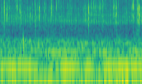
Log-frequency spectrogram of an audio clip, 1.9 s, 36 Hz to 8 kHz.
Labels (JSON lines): {"label": "anthrophony, boat engine", "recorder": "SoundTrap 300"}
